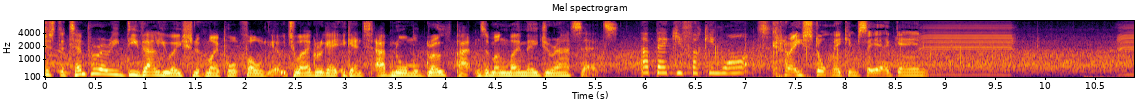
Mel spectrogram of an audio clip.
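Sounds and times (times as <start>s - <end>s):
speech: 0.0s - 9.2s
phone buzzing with incoming call: 8.8s - 9.8s.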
